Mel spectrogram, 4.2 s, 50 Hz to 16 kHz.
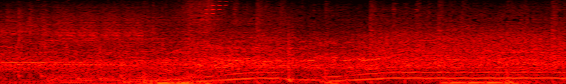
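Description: Tires of a 1997 BMW M3 skid and squeal through a J-turn in Forza Horizon 5, a sustained, wavering screech rising and dipping over a steady engine drone, close and fairly loud with no talk.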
